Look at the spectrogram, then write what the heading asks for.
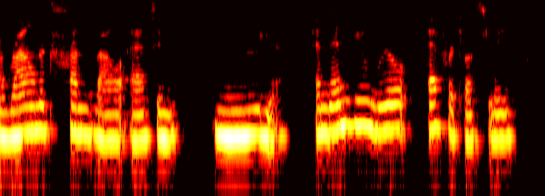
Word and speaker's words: Mühle: let's say you say Mule instead of Mühle, then I can say, no, it's not Mule as in Hut, but it's Mühle as in, well, in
